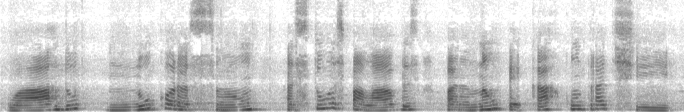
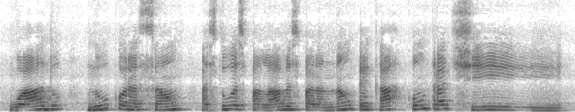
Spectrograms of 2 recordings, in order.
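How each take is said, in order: First: The sentence is spoken at normal speed. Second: The sentence is spoken quickly. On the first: "E agora vamos falar normalmente" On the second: "Vamos falar um pouquinho mais rápido?"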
